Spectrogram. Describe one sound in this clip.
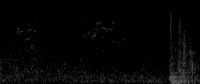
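Boots clank on metal ladder rungs.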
